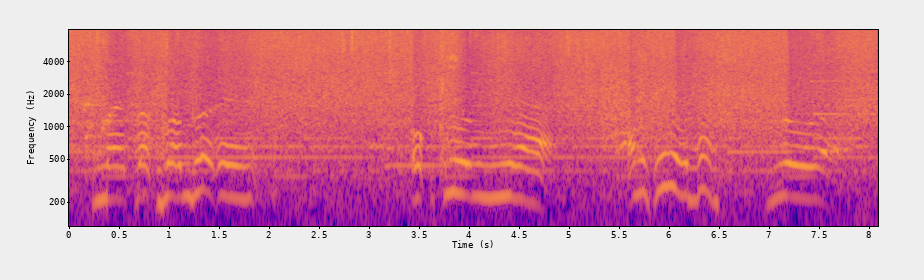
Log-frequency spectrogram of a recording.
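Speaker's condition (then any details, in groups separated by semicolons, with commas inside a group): Cerebral palsy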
